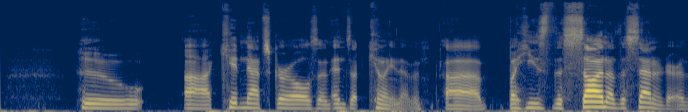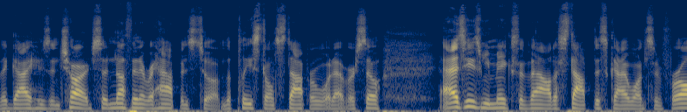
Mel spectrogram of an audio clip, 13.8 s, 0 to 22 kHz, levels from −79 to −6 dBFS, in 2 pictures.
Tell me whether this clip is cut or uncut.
cut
